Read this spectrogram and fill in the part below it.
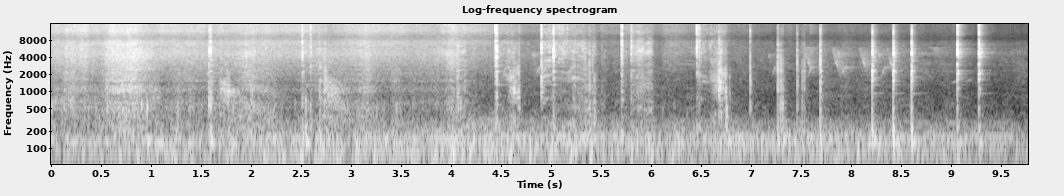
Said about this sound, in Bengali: দেখতেই পাচ্ছেন কিভাবে ফুটছে তালের মাড়ি চিনি একসঙ্গে দিয়ে দিয়েছি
